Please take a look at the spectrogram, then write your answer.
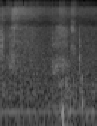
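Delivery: barely audible whispered curse; acted-out stunned whisper; whispered dismay. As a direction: let it out voicelessly under your breath. Retold dismay, mouthed under breath.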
